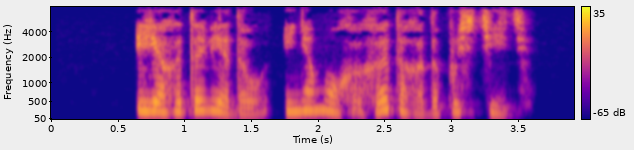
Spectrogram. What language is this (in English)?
Belarusian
